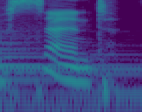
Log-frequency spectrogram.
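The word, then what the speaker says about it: scent: So sent, S-C-E-N-T. I think the C is silent.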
